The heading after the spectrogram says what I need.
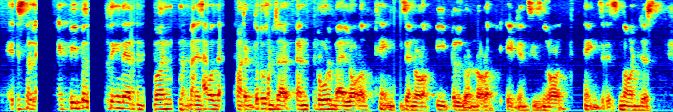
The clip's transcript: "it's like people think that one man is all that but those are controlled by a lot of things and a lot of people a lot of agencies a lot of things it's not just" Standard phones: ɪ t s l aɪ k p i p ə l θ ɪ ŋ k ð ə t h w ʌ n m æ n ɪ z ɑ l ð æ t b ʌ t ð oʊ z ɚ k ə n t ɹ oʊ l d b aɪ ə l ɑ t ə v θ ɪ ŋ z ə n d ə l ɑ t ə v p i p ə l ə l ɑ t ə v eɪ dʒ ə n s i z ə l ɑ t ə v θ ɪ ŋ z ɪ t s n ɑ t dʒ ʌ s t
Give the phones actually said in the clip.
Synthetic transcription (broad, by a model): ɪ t s l aɪ k p i p ə l t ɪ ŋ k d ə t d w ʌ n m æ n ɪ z ɑ l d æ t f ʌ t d oʊ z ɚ k ə n t ɹ oʊ l d b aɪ ə l ɑ t ə v t ɪ ŋ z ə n l ɑ t ə v p i p ə l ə l ɑ t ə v eɪ dʒ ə n s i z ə l ɑ t ə v t ɪ ŋ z ɪ t s n ɑ t dʒ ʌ s t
